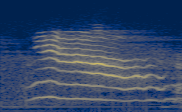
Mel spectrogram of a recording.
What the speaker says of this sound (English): Take our cat Minerva.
